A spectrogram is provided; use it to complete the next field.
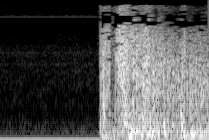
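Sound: bomb explosion sound effect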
